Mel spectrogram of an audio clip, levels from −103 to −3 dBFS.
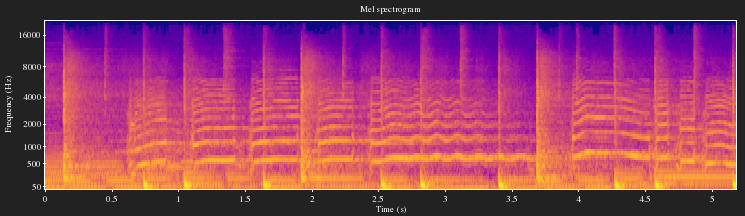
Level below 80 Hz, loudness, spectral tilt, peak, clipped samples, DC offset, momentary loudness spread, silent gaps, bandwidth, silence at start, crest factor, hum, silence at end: -26 dBFS; -22 LUFS; -5.5 dB/octave; -2 dBFS; under 0.1%; under 0.1%; 4 LU; none; 17.5 kHz; 0 s; 18 dB; none; 0 s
